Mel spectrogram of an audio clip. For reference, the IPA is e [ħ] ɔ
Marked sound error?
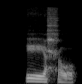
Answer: no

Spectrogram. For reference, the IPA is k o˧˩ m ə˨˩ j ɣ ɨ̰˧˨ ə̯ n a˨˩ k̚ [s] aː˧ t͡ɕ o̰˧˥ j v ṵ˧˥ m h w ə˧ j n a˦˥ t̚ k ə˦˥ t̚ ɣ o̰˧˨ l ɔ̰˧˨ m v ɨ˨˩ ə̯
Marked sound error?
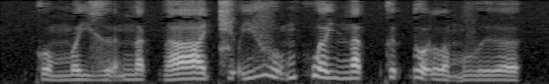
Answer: yes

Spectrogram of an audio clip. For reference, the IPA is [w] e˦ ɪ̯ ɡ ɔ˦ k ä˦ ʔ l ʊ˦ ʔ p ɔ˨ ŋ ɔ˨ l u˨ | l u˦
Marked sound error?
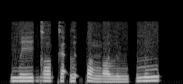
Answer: no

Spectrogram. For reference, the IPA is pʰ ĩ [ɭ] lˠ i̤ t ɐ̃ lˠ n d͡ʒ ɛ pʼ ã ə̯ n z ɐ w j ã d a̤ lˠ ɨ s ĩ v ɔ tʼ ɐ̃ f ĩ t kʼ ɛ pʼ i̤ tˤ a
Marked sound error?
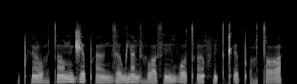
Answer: no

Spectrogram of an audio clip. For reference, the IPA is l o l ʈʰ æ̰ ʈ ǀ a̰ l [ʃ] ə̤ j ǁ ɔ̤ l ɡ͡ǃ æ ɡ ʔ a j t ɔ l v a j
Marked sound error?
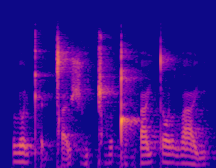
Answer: no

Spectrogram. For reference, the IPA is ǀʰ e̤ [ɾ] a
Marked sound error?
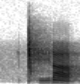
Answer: no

